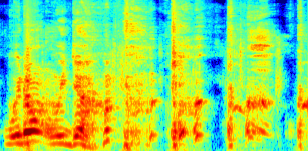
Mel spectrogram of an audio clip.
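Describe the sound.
A person coughs in a string of rough, close bursts that come in an uneven rhythm. Voiced, strained sounds run between them, with short pauses in the middle of the fit.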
